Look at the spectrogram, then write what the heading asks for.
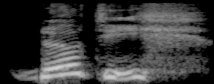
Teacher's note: And so the same thing happens with the word mot, that's plus back, plus round, and nötig, which becomes plus round, minus back, because the suffix vowel is minus back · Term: umlaut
